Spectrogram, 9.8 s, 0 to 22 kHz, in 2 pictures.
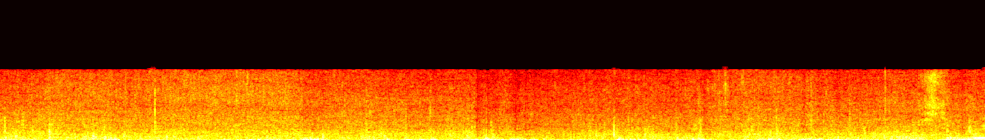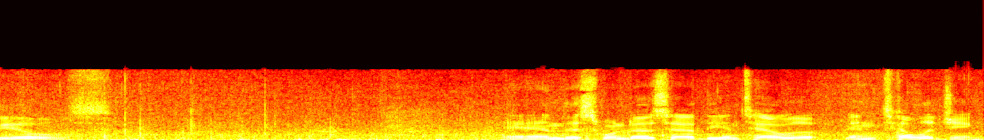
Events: [0.00, 9.84] background noise
[0.00, 9.84] wind noise (microphone)
[1.44, 2.57] male speech
[4.44, 7.30] male speech
[7.29, 7.41] tick
[8.26, 8.86] male speech

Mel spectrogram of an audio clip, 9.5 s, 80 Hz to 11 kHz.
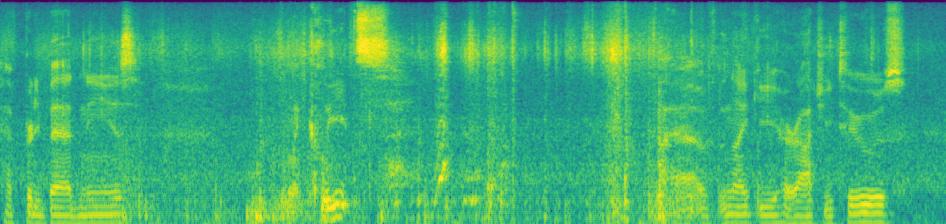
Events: [0.00, 1.31] man speaking
[0.00, 9.45] background noise
[0.26, 0.68] surface contact
[0.74, 1.06] generic impact sounds
[1.29, 1.49] generic impact sounds
[1.55, 2.12] gasp
[1.68, 1.88] generic impact sounds
[2.02, 2.24] generic impact sounds
[2.42, 3.24] surface contact
[2.46, 2.70] generic impact sounds
[2.77, 3.94] man speaking
[3.70, 3.87] generic impact sounds
[3.96, 4.39] breathing
[4.01, 4.25] generic impact sounds
[4.16, 4.85] zipper (clothing)
[4.90, 5.16] generic impact sounds
[5.33, 5.70] generic impact sounds
[5.76, 6.17] surface contact
[5.85, 6.26] generic impact sounds
[6.47, 6.66] generic impact sounds
[6.49, 8.98] man speaking
[6.83, 6.99] generic impact sounds
[7.49, 7.72] generic impact sounds
[8.55, 8.74] generic impact sounds

